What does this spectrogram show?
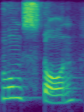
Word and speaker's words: tombstone: is written on that tombstone, what is this called? Spelling of tomb is wrong, Namita, Saloni. No, it is T-O-M-B. The B is silent.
